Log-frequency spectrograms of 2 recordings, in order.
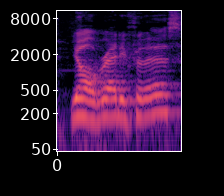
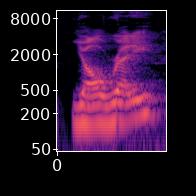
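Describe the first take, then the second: First: Higher, hyped-up call to the crowd; hype announcer voice. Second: Said in the usual way. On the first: Acted. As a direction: pump up the audience. Hyping the chat before game.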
